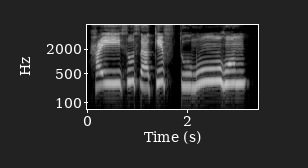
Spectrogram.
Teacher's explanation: یہاں میم ساکن ہے اور میم ساکن کے بعد واو آ رہا ہے، تو یہاں پہ اظہار شفوی ہوگا اور ہم اسے بنا غنّے کے پڑھیں گے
